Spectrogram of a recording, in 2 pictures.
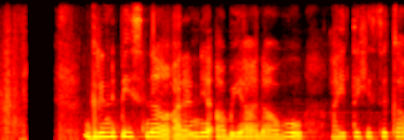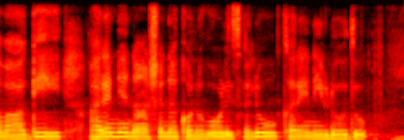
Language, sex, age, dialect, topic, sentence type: Kannada, female, 31-35, Central, agriculture, statement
